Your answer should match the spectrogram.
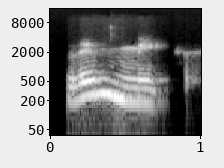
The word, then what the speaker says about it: lemmik: Или если сказать эти первые слова «хомик» одним «м», но мы выдерживаем ударение до конца слога «хоммик», «леммик», «kõrvits», «tüdruk», «hunnik», «seelik», «tuulik». Попробуйте произнести. Hommik, lemmik, kõrvits, tüdruk, hunnik, seelik, tuulik.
